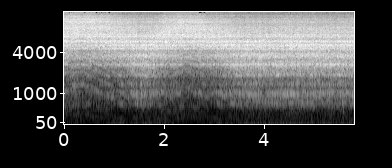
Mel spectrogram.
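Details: Daihatsu Hijet S321V alternator noise: constant high-pitched rushing grind over very little engine rumble, a steady noise pointing to the alternator.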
